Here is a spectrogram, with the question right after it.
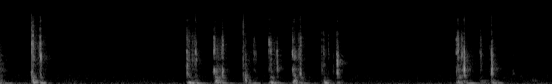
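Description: Bursts of quick keystrokes on a computer keyboard as a domain name is typed, close and crisp, in three clusters separated by short pauses, no talking.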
